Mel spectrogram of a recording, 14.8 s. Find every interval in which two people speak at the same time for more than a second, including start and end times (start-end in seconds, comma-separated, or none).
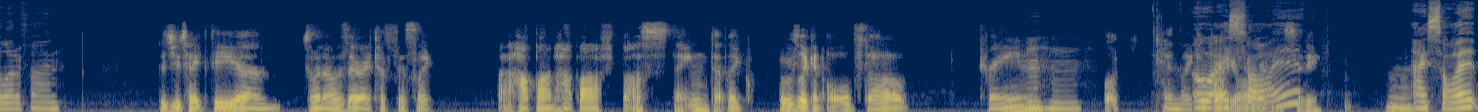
11.9-13.1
